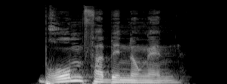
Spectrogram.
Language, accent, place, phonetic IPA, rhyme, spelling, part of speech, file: German, Germany, Berlin, [ˈbʁoːmfɛɐ̯ˌbɪndʊŋən], -oːmfɛɐ̯bɪndʊŋən, Bromverbindungen, noun, De-Bromverbindungen.ogg
- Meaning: plural of Bromverbindung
